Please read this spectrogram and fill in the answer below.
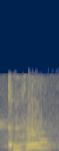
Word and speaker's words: Kunwar: the Dodgers name was kunwar but without pronouncing the end becomes Kivar but spelled with an N those of you from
